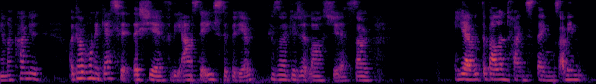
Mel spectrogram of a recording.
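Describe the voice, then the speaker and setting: A young British woman hosting a livestream from her flat, reading out chat messages and rambling casually with lots of ums. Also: low-pitched. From Britain. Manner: chatty, rambling, many ums. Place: home, flat. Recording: echoey room, distant mic, faint noise.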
